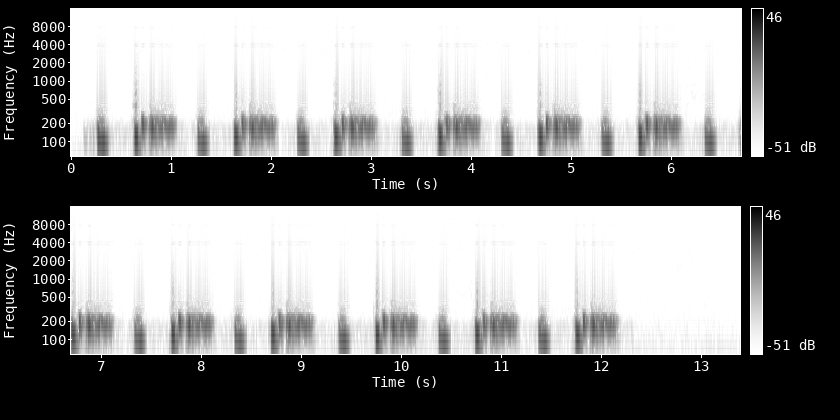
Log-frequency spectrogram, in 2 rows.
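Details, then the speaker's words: Mitral stenosis at about 60 bpm: S1, a gap, then S2 followed by a sharp opening snap and a low diastolic rumble murmur. "so what you're going to hear is the first heart sound followed by a gap and then you will hear the second heart sound in an opening snap and after the opening stamp you'll hear that diastolic rumble murmur of mitral stenosis"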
